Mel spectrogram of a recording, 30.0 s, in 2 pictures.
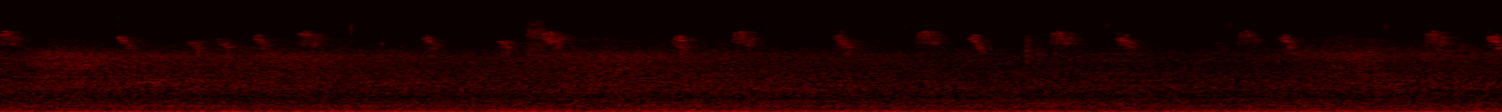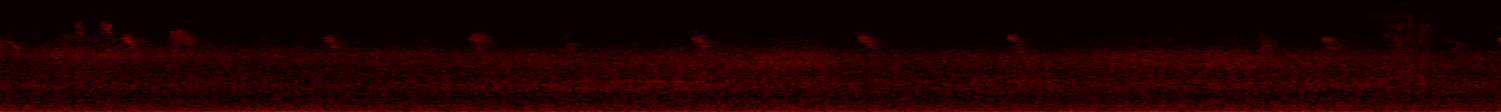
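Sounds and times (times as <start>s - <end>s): steady low rumble: 0.0s - 30.0s
small birds chirping: 4.2s - 6.0s, 6.7s - 18.6s, 27.5s - 30.0s.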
